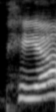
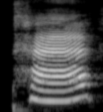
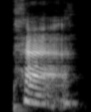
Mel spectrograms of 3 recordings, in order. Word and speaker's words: pear: try and pronounce this pier and that's logical because sometimes you know the ear is pronounced ear but this is actually pronounced pear it is a homophone with the word pair p-a-i-r okay so if that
